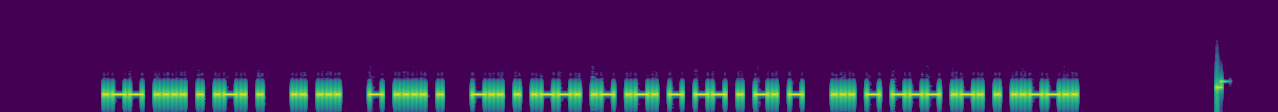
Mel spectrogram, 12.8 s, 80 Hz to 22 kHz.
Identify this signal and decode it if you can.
Morse code, heard as a keyed tone, about 28 wpm, 700 Hz. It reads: WHERE IS THE DEPARTMENT STORE?
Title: Sentences from Top 1000 Words - Review Part 5 - 28wpm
